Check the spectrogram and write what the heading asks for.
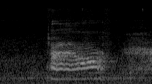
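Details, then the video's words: Fifteen-year-old male cat meowing along as his owner sings Twinkle Twinkle Little Star, recorded September 10th 2011: one long, tonal, slightly falling meow, then a softer, shorter second meow between the sung lines. "my cat singing Twinkle Twinkle Little Star"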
